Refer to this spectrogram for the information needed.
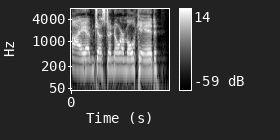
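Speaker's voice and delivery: deliberately bad, flat, slow put-on robot voice. Speaker recalling a girl on an old show, in a bad robot voice. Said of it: "she did a bad robot voice".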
